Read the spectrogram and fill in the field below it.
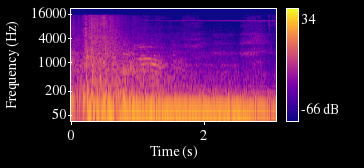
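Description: Gunshot in an action film scene where one man fires at a woman and the shot strikes another man's hand, heard as a loud, dense boom opening the clip and a sustained low rumble with blaring effects that fill the whole stretch.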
